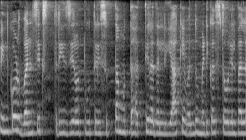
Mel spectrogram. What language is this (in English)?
Kannada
